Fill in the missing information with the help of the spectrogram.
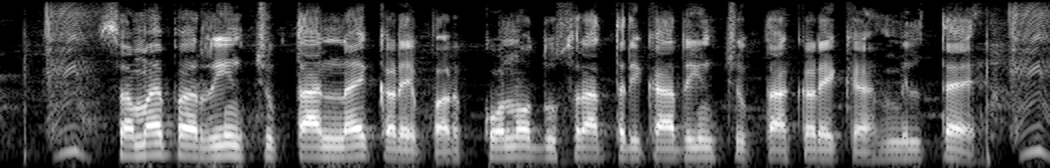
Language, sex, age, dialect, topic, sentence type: Maithili, male, 25-30, Angika, banking, question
